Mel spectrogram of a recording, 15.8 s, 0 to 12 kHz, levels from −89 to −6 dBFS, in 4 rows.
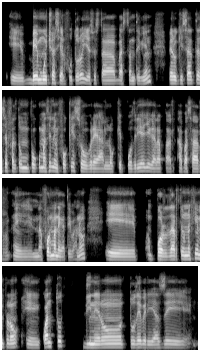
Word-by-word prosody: eh, 115 -3 -3
ve 140 +2 +6
mucho 140 +1 +4
hacia 130 - +1
el - - -9
futuro 130 +6 -2
y 150 - 0
eso 130 +1 -4
está 125 -1 +1
bastante 120 -1 -4
bien, 145 - -2 0.3
pero 135 -1 +3
quizás 130 +1 -1
te 145 - -2
hace 145 +1 0
falta 130 -1 -4
un 135 -1 +1
poco 135 +2 -2
más 135 -2 +2
el 155 -1 0
enfoque 140 +3 -2
sobre 125 -2 0
a 120 0 -1
lo 120 0 -6
que - - -6
podría 125 +3 -3
llegar 130 -4 -1
a 125 - -1
par - - -5
a - - -5
pasar 120 -1 +1 0.2
en 115 -2 -4
una 120 +1 -4
forma 140 -1 +5
negativa, 120 -1 -1
¿no?, 180 +1 -2 0.4
eh, 120 -3 +3 0.2
o 155 - -10
mm 145 - -13
por 130 -3 +5
darte 135 +2 +3
un 140 0 +4
ejemplo, 145 -1 +1
eh, 120 -3 -3
cuánto 160 +5 +2 0.4
dinero 130 +1 +2
tú 135 0 -4
deberías 120 -2 -1
de 125 -3 -5
130 Hz, 185 wpm, -22 LUFS, 120-140 Hz, 0.4 s, ve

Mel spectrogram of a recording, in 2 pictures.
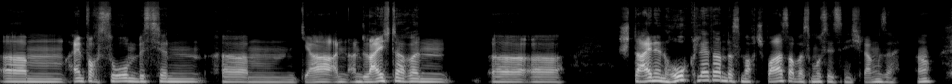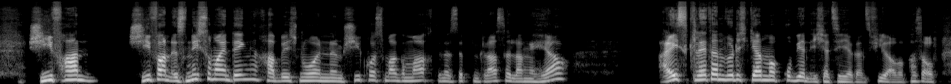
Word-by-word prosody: ähm, 125 -1 -1
einfach 145 0 0
so 145 0 -2
'n 140 - -3
bisschen, 130 -2 -5 0.2
ähm, 110 -2 -7
ja, 120 +2 +2
an 115 +1 -5
an 120 0 -6
leichteren, 130 -3 +1 0.3
äh, 120 - -6
äh, 115 -1 -3 0.6
Steinen 165 -5 +3
hochklettern. 195 - +1
Das 150 -3 -5
macht 125 -1 -6
Spaß, 130 +5 0
aber 130 - -2
es 125 - -10
muss 125 0 -6
jetzt 120 -3 -8
nicht 105 -1 -13
lang 110 +4 -5
sein, 105 -5 -12 0.2
ne? 135 +1 -5 0.4
Skifahren 200 0 +5 0.3
Skifahren 210 +1 +4
ist 165 0 +2
nicht 220 +5 +3
so 255 - 0
mein 230 -2 +5
Ding, 220 0 -1
habe 170 -1 +1
ich 165 0 -5
nur 170 +1 +1
in 155 -2 -1
'nem 150 -2 -3
Skikurs 195 +5 -6
mal 175 0 -1
gemacht 170 +2 -4
in 150 - -10
der 145 - -7
7. 155 0 -10
Klasse, 165 +5 -4
lange 135 -2 -4
her. 205 - -1 0.9
Eis-Klettern 215 +1 +6
würde 215 0 +2
ich 205 - -5
gerne 205 -1 +5
mal 195 - +3
probieren 185 -5 -2
ich 130 - -7
erzähle 125 +1 -4
hier 115 - -5
ganz 110 -2 -11
viel, 145 -3 -5
aber 110 0 -8
pass 140 +4 -10
auf. 120 - -6
140 Hz, 190 wpm, -21 LUFS, 125-185 Hz, 0.9 s, Eis-Klettern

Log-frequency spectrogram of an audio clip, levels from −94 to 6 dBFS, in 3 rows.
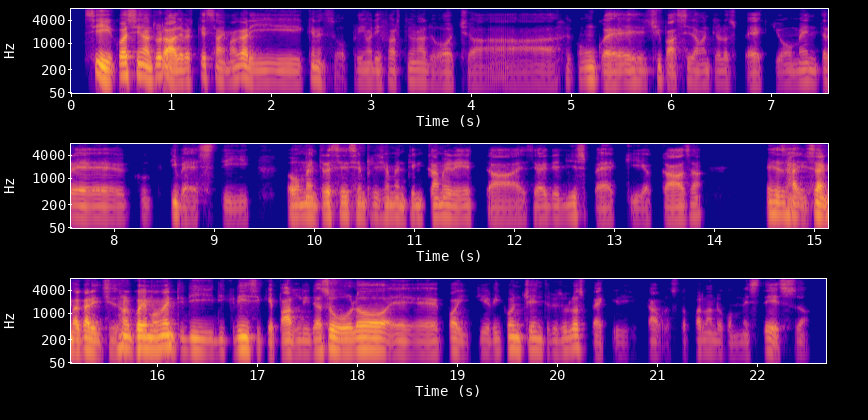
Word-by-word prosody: Sì, 110 - +7
quasi 145 +5 +5
naturale 120 -9 +7
perché 105 +6 -5
sai 120 -5 -6
magari 100 -5 -4
che - - -16
ne 110 - -10
so, - - -27
prima 100 0 -17
di 95 - -14
farti 100 +1 -16
una 100 0 -12
doccia 90 -2 -17
comunque 100 -3 -7
ci 95 - -14
passi - - -9
davanti - - -17
allo - - -17
specchio, 95 +1 -16
mentre 95 -1 -7
con - - -26
ti - - -5
vesti 80 0 -12 0.4
o 100 - -2
mentre 105 +1 -2
sei 110 -1 -6
semplicemente 100 -2 -10
in 95 - -11
cameretta 95 -4 -7
e 85 - -20
se 85 - -16
hai 90 +1 -9
degli 95 +2 -13
specchi - - -13
a - - -18
casa, - - -6 0.6
e 120 -1 -3
sai 110 -2 -2
sai - - +5
magari 100 -2 +5
ci 100 - -12
sono 125 -1 +2
quei 120 -1 +9
momenti 120 0 +5
di 105 -2 -4
di 100 +1 -15
crisi 115 -1 +2
che - - -9
parli 95 0 0
da 105 - -3
solo 110 0 +5
e 90 -1 -9
e 95 - -19
poi 90 -4 -6
ti 105 - -18
riconcentri 105 -1 -7
sullo 110 +6 -4
specchio 125 -8 -15
e - - -29
dici: 80 -1 -33
"Cavolo - - -16
sto - - -27
parlando 100 -2 -16
con 80 - -25
me 90 0 -23
stesso". - - -10
100 Hz, 175 wpm, -23 LUFS, 95-110 Hz, 0.6 s, quei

